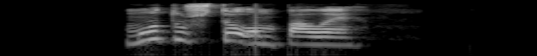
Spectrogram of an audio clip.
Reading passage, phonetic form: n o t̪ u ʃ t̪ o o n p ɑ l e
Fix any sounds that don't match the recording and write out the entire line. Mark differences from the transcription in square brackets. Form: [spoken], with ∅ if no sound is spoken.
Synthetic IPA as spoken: [m] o t̪ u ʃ t̪ o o [m] p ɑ l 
